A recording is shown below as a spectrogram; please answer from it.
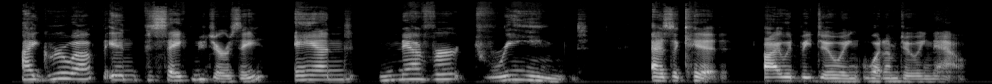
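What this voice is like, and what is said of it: New Jersey twang. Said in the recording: “I am a Jersey girl through and through. So if you hear the twang in my voice”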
